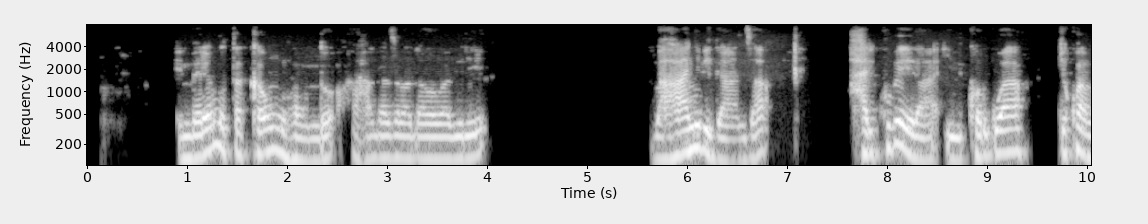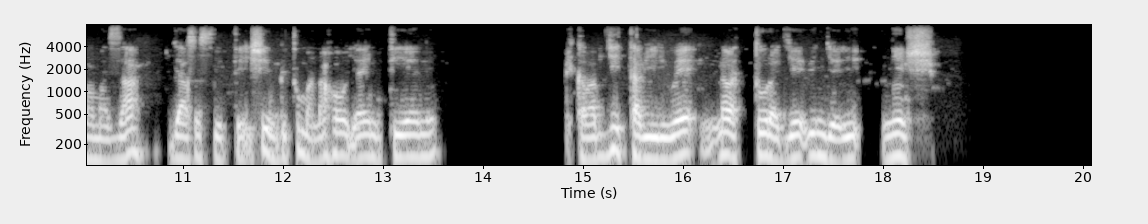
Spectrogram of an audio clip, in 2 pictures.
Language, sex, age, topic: Kinyarwanda, male, 36-49, finance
